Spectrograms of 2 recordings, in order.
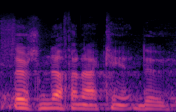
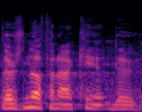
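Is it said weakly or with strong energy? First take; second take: weakly; strong energy. First: It is said weakly, without much energy. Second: It is said forcefully, with strong energy.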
